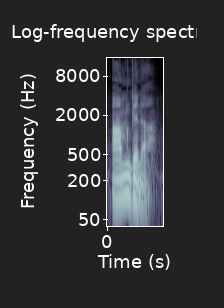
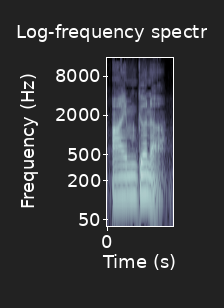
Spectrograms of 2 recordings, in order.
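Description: The two takes are said the same way.

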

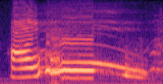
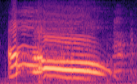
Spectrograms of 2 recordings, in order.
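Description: First: The call is sultry, with a seductive quality. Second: The call is plain, with no seductive quality. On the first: The speaker calls it right. "Sex appeal? How is this?" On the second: The speaker calls it wrong. "No, not like that"

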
